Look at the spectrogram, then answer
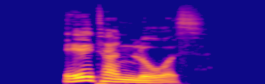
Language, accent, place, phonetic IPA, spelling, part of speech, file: German, Germany, Berlin, [ˈɛltɐnloːs], elternlos, adjective, De-elternlos.ogg
- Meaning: parentless (without a (living) parent)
